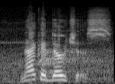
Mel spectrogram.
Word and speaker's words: Nacogdoches: The saddle is how do I pronounce this? Wait, hold on. Okay, explain this to me, internet legend. Nacogdoches.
